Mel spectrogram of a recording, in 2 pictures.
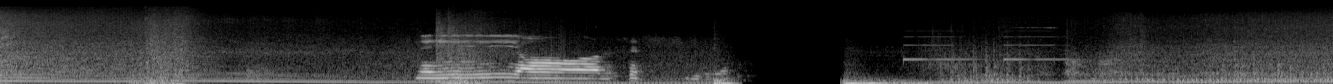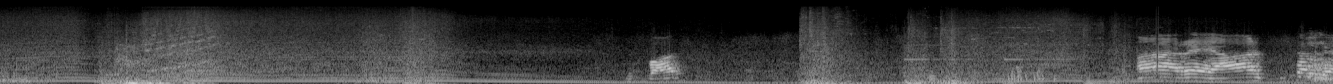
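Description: A truck engine revs and drones, rising and falling in pitch.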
